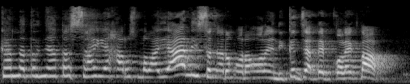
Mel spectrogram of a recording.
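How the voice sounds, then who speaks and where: Woman pastor with a high voice, preaching at a church service, lively storyteller with a humorous touch. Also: fast talker. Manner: lively personal storytelling with humor, addressing the congregation directly. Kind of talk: sermon. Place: church service before a congregation.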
